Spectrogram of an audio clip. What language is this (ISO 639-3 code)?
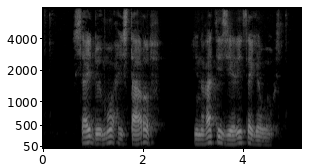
kab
